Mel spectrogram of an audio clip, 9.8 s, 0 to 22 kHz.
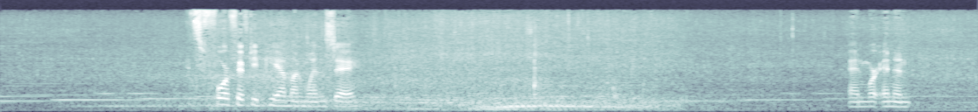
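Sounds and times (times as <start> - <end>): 
cars idling in highway traffic jam: 0.0 - 9.7
faint rising hum: 0.0 - 9.7
speech: 2.0 - 3.7, 8.6 - 9.2.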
